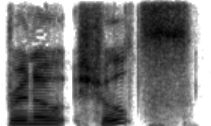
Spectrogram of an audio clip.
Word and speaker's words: Bruno Schulz: and tell me if I'm pronouncing his name right. Is it Bruno Schulz? – That's it. Yes.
